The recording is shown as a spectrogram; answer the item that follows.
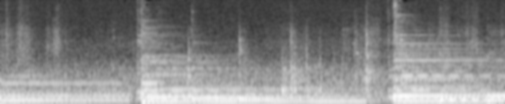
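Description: Background music: strummed acoustic guitar chords, with new chords struck about two seconds in and again about five seconds in.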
